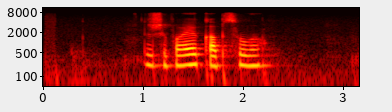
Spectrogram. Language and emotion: Russian, neutral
